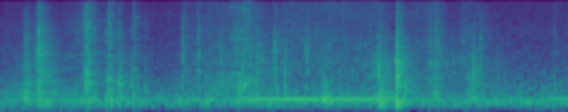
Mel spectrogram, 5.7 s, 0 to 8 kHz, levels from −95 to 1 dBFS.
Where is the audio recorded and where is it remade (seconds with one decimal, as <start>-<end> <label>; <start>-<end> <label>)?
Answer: 0.0-0.9 remade; 0.9-5.7 recorded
